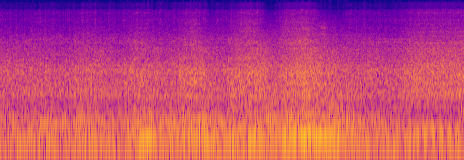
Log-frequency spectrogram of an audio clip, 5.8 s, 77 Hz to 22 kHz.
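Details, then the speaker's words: Ford F-450 after flushing gas out of the fuel system and injector lines, screaming noise gone: idle still a lumpy, uneven chug rather than a smooth beat; rough idle. "it's still chugging a little bit"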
